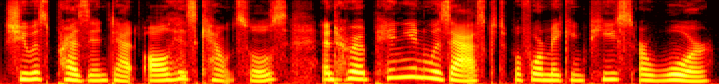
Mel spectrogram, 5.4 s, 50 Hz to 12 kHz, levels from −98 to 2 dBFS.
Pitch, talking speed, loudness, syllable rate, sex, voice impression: 235 Hz, 190 wpm, -20 LUFS, 5.3 syllables/s, female, very feminine, slightly young, cute, refreshing, friendly, slightly sweet, slightly kind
